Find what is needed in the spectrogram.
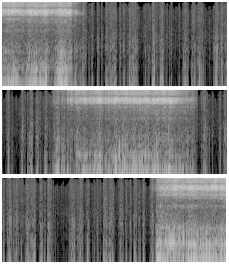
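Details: Harsh, noisy snores recurring every few seconds with crackly background between them from a husband asleep; snoring.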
